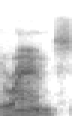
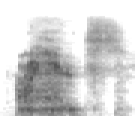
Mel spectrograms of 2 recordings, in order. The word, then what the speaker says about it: Reims: But oh, well, Susan Hanlon's just said, and I think Reims is pronounced Rants. It is indeed. You have to have a bit of a guttural Rants to say it correctly.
